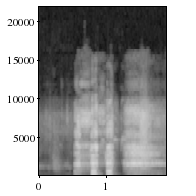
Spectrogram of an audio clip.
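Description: A dog at a home construction site gives two short, close yelps or whimpers between a softer breathy whine and panting, fairly loud and with no talking.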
